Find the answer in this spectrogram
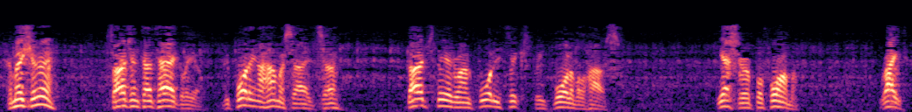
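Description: Actor as higher-pitched clipped police sergeant. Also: male voice, animated, fairly quick, pauses often, lightly acted. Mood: brisk, official. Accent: American. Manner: clipped, businesslike phrases. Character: harried, plain-spoken male police sergeant working dispatch. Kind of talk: old-time radio crime drama acting. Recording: dull, noisy old radio recording.

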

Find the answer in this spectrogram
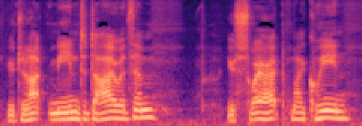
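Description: A loyal knight, played by a male audiobook reader, speaks in a mid-pitched voice. He is grave and earnest, a devoted servant addressing his queen. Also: steady tone, moderate pace, natural voice. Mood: anxious. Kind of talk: audiobook character acting.

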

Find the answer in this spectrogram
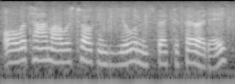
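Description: A woman's voice: mid-range voice, very fast, close to an everyday voice. An actress playing a detective's plucky, playful girlfriend in 1940s radio drama style, with a coy, breezy manner. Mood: earnest. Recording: muffled, noisy old radio recording.

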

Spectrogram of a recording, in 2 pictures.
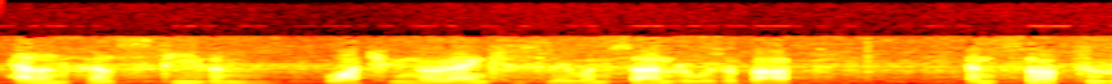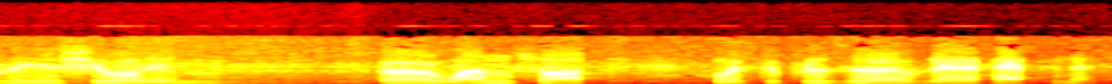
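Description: A man giving measured, grave scripted narration for a vintage radio drama. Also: sits low, big pitch swings. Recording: tinny, hissy old radio broadcast.

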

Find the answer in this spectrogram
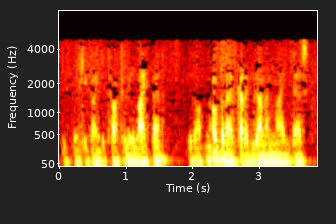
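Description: A man's voice: extremely low pitch, flat delivery, fast. An actor playing a nervous middle-aged married businessman, blustering and stammering, in 1940s radio drama style on a muffled, noisy old recording. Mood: cornered, stammering. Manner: stammering aloud, muttering anxious repeated thoughts. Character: panicky married businessman, blustering and cowardly, secretly scheming. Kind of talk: 1940s radio horror acting with inner monologue.

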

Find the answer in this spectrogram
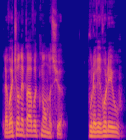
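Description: A man's voice: medium pitch, fast, a bit bright, lightly acted. A man voicing a jaded, suspicious policeman in an audiobook story, with a curt, weary manner. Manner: curt, would-be firm, weary.

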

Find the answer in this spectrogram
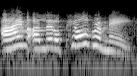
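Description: Giggly silly young gal, super high voice, muffled old radio comedy. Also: female voice, animated, a little slow, over a noisy crowd. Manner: giggly, self-conscious. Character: silly, giggly young woman in amateur pageant. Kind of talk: 1950s radio comedy acting. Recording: muffled 1950s radio, loud studio audience.

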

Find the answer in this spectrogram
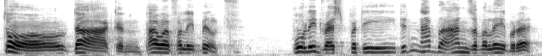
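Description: An actor playing a fussy middle-aged householder in a 1940s radio drama. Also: male voice, a little high, animated, normal speed, fairly bright tone. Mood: earnest.

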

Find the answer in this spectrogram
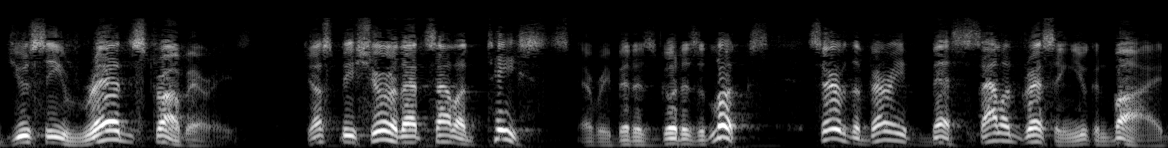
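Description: Very animated American male radio announcer. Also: on the low side. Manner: emphatic, salesmanlike. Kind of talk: polished 1950s radio advertising and narration. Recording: muffled vintage 1950s radio recording.

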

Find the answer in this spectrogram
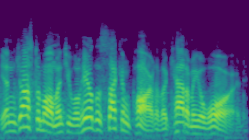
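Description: A tinny old radio recording carries a male announcer with a slightly high, very lively voice. He reads scripted ad copy in a polished 1940s salesman style. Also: quick pace, background noise.

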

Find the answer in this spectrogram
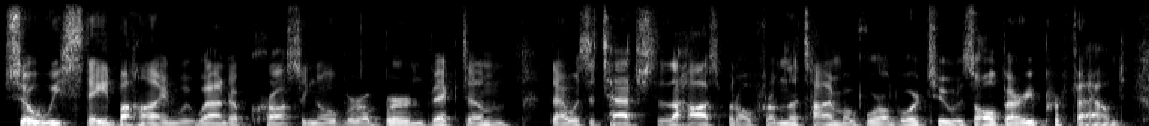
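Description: A man telling stories as an interview guest, halting and digressive as he talks. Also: low voice, fairly bright tone, dull audio. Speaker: podcast guest, paranormal investigator. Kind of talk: conversational storytelling in an interview.

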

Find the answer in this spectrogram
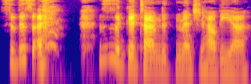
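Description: A woman's voice: fairly low pitch, very animated, normal speed, pushed and bright, no room sound, studio quality. A woman co-hosting a casual fan podcast, bantering in a mock-serious, giggly way. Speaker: podcast co-host.

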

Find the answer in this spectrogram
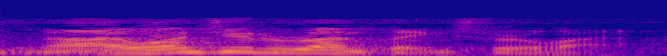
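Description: Jovial, pompous uncle, American radio sitcom, lively swoops, muffled 1950s recording with heavy noise. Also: male voice, fairly high pitch. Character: jovial, blustery middle-aged uncle, head of the household.

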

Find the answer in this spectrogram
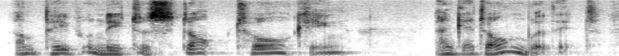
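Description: A man's voice: a little high, sing-song, normal speed, creaky, dark tone, husky. A man reading local newspaper reports aloud as a volunteer newsreader.

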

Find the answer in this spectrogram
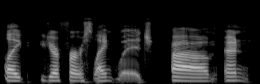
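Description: A woman's voice: fairly low pitch, sing-song, slow, fairly bright tone, clear, resonant tone, no echo, highs cut off. A young woman whose first language is Mandarin, telling a story in casual chat, full of "like" fillers and acted-out quotes. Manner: chatty, lots of "like" fillers, acts out quotes.

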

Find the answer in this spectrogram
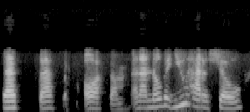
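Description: A woman's voice: mid-range voice, a little fast, noisy background. A woman hosting a casual radio interview, encouraging and full of "um" and "you know" fillers. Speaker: radio host. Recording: phone-line quality, dry.

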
